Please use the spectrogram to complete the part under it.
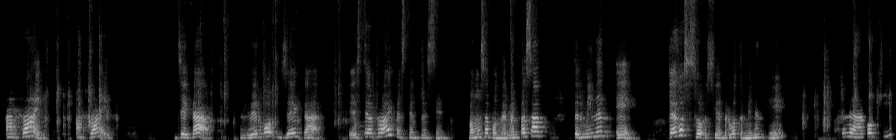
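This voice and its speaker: A woman's voice: high voice, expressive, slow pace, pauses often, fairly bright tone, slight background noise. A woman teaching an English grammar lesson, patiently repeating words and quizzing her students.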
